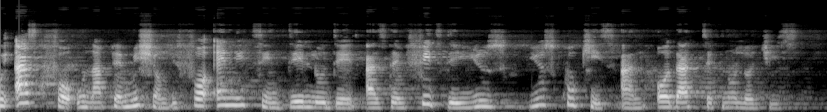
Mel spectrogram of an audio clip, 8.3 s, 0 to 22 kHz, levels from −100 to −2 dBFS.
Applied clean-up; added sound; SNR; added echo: none; none; none; reverberation time 1.2 s.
